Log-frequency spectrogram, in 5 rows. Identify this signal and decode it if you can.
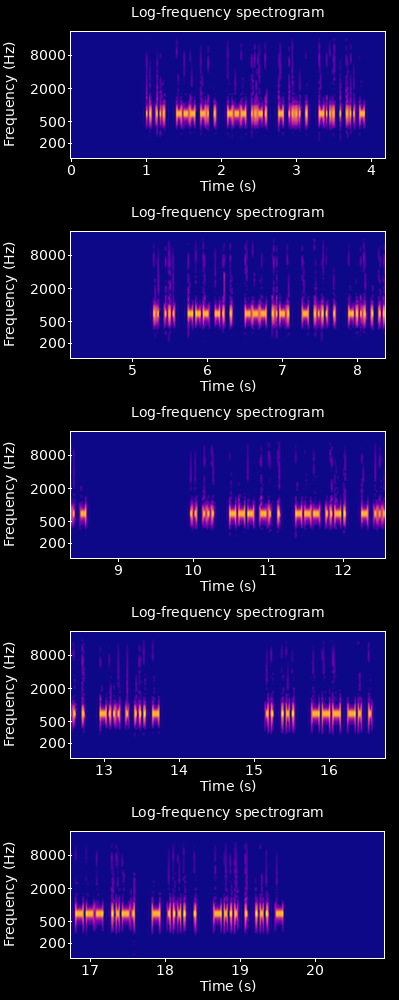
Morse code, heard as a keyed tone, about 43 wpm, 700 Hz. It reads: IS ONE OF THE BEST IS ONE OF THE BEST IS ONE OF THE BEST IS ONE OF THE BEST
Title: Speed-Racing - Sets of 5 Words 35wpm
